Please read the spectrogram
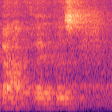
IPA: ˈbæləp ˌpeɪpəz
